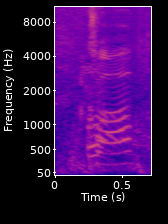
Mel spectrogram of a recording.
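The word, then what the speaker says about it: Klaw: So we were talking before about the wild, outrageous photos of Irving and Paula Clough that you did. Am I pronouncing it right? Is it Claw or Clough? – Claw.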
